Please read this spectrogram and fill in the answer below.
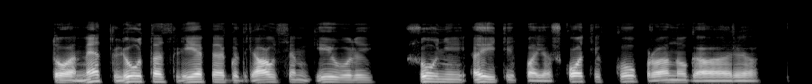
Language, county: Lithuanian, Utena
